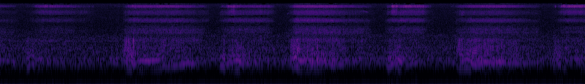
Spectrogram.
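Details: Snoring during a daytime sleep.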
